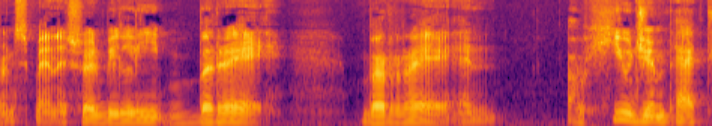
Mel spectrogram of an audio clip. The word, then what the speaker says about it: libre: The L-I is pronounced as if in English as if it were L-E-E. Li. Li. Then B-R-E, bre, would be pronounced similar to the commencement of the work break. Bre, bre, libre. That would be the Anglican pronunciation.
